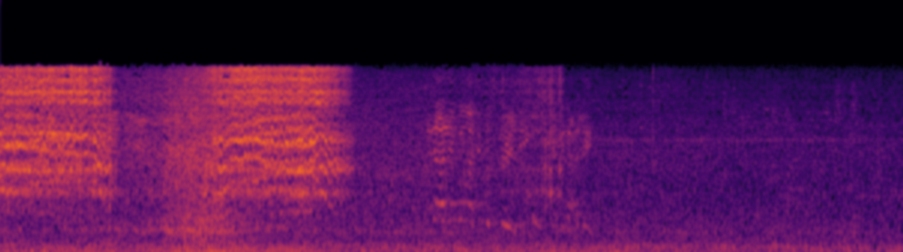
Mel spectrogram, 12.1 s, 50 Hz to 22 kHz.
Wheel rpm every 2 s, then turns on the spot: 120, 80, 20, 0, 0, 0.
none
